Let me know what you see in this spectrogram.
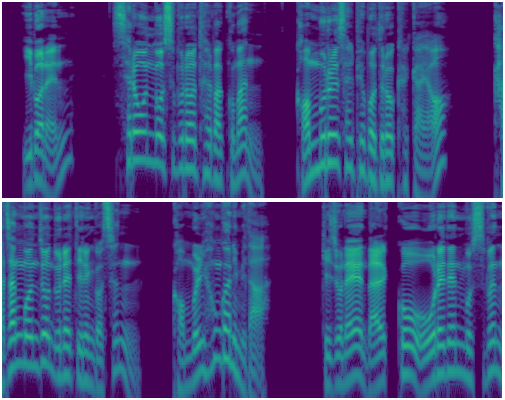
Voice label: Korean male; Foreign language voice over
